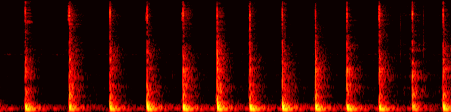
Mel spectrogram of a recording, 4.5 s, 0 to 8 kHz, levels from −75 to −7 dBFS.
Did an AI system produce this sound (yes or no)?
no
